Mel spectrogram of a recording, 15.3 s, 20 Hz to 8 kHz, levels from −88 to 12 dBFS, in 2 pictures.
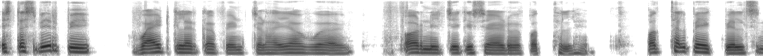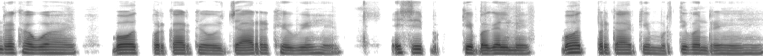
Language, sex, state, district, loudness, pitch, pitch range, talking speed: Hindi, male, Bihar, Gaya, -18 LUFS, 130 Hz, 120-145 Hz, 160 wpm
